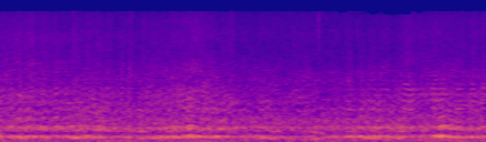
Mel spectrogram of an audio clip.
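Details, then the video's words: Honey bees at the entrance of a top bar hive, leaving and landing while foraging for nectar; a steady, droning hum with a low pitch and a strong overtone above it, swelling slightly as individual bees pass close. "HONEY BEES Sound Effect #MasonJar | BEES BUZZING"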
